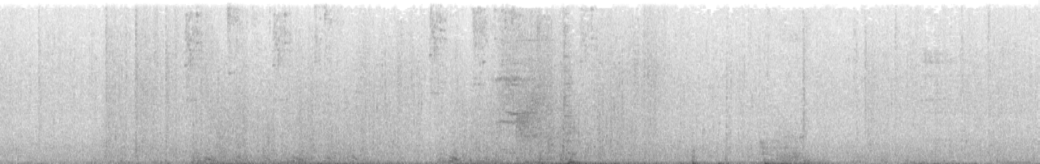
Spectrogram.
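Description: Footsteps run across soft ground.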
